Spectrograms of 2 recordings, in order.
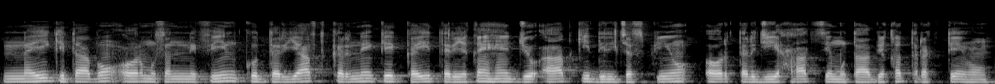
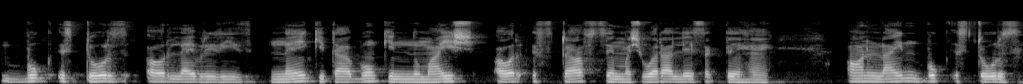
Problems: constant background noise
